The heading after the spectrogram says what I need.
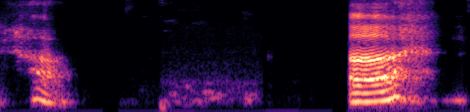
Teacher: kita menekan suara kita ke tengah kerongkong, di mana dinding kerongkong yang merupakan tempat laluan suara akan disempitkan.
